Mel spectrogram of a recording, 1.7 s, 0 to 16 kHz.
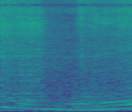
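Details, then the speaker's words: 1641cc engine with Weber IDF carburetors, after rejetting from 200 to 165 air correctors with 115 main jets: it now pulls cleanly as revs climb, with an even rising note and no stumble or popping. Normal acceleration. "now now they're accelerating like it's like it should"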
